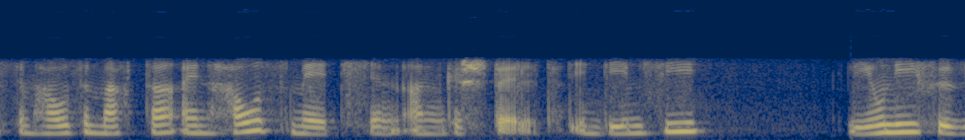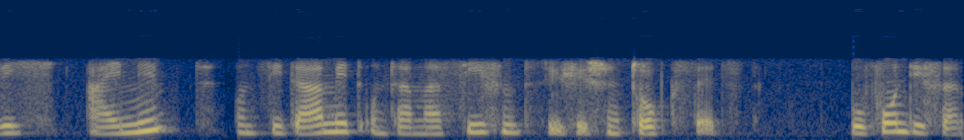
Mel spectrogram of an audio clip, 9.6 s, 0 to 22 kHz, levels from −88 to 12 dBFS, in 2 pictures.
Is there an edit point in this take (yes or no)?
yes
